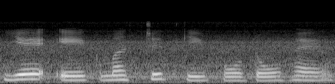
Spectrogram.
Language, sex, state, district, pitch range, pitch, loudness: Hindi, male, Madhya Pradesh, Katni, 185-215 Hz, 195 Hz, -16 LUFS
